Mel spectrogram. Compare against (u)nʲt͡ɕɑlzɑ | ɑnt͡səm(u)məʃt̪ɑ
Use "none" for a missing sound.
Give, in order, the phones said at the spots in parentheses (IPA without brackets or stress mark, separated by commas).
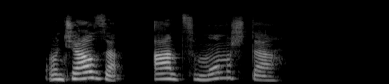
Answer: o, o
